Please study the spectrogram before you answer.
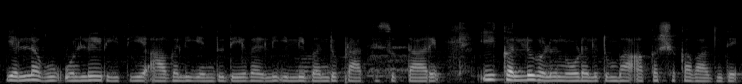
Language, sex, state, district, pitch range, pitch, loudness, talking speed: Kannada, female, Karnataka, Belgaum, 165-180 Hz, 170 Hz, -32 LUFS, 120 wpm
